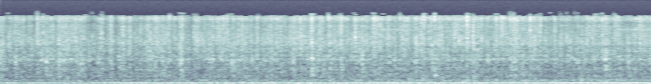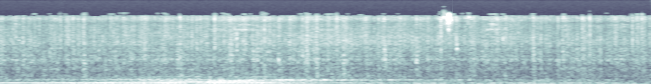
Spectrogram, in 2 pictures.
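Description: Rain pattering on a car's roof and windshield, heard from inside the car, over a low steady hum. A passing vehicle swells to loudest about eight to nine seconds in, then fades.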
